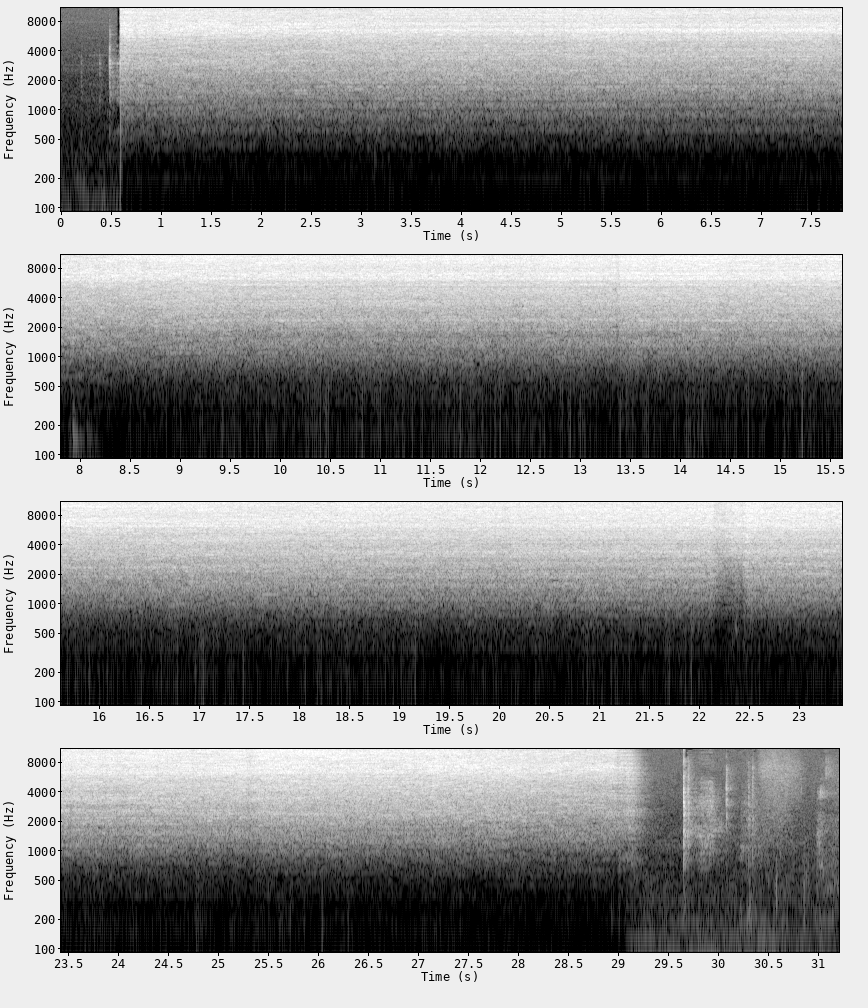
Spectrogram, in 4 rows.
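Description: Spark gap of a Tesla hairpin circuit firing continuously: a loud, steady, harsh hiss that switches on about half a second in and cuts off abruptly near the end. The sound shows the circuit is running, with its 12 V bulb lit.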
